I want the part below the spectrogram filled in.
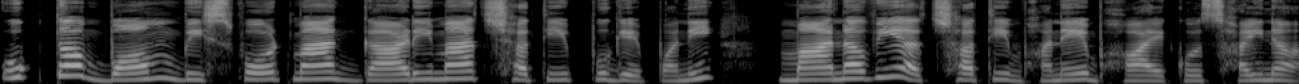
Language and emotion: Nepali, neutral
